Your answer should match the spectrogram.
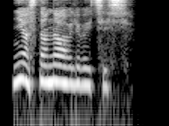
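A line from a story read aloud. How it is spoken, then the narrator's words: Languid sigh. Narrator (Russian): томно вздохнули на первом ряду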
